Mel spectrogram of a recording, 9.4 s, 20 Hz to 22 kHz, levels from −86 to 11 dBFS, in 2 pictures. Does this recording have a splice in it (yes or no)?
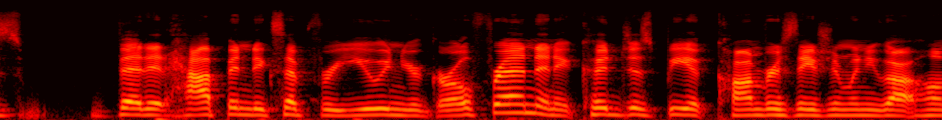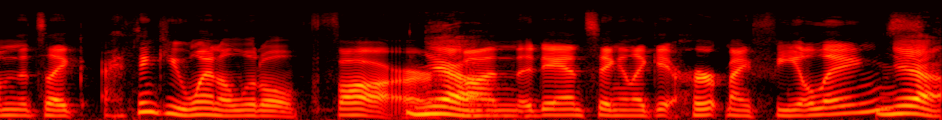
no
